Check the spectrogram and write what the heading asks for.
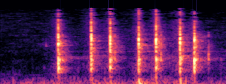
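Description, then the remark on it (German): A wind-up toy bird, with another bird strapped to its belly, being turned, producing a series of sharp mechanical clicks at a steady, slightly uneven pace, fairly quiet with no voices. “Hörst du es knacken?”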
